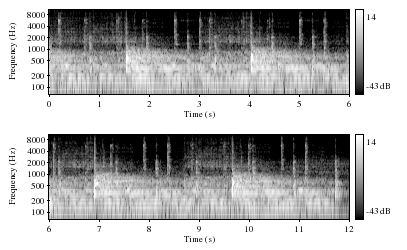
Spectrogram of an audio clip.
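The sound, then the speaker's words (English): An ebony clock standing in a hall strikes four times at a slow, steady pace, each resonant chime ringing and lingering into the next, with faint ticking audible between the strokes. “And anon, there strikes the ebony clock which stands in the hall of the velvet.”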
